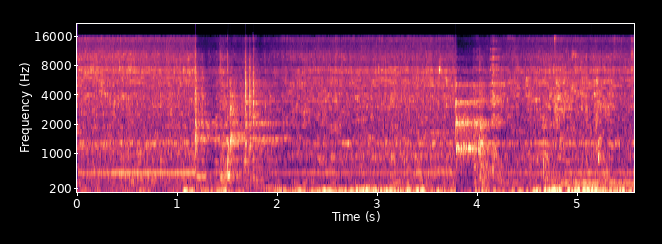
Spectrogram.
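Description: Spiced onion-ginger-garlic masala sizzling in a steel pot as a wooden spatula stirs it and lamb trotters are worked into it for frying (bhunai), with a couple of sharp knocks against the pot.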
